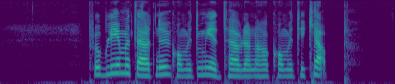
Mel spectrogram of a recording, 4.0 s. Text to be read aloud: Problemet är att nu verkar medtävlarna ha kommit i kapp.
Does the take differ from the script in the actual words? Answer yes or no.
yes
